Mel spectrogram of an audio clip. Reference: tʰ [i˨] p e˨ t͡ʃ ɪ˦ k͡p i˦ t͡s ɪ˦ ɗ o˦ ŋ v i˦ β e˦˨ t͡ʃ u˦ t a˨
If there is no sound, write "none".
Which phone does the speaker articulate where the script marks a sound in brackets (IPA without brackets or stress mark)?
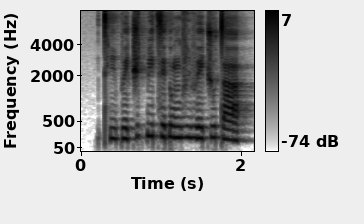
i˨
